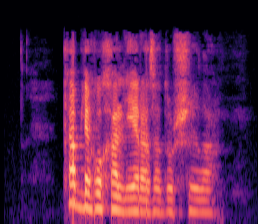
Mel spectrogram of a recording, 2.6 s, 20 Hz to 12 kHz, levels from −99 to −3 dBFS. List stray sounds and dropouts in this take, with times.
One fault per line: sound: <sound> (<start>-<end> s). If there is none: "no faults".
no faults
